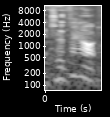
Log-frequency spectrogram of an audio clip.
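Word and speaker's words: Trethowan: How do we pronounce it? Tredowan Brothers, isn't it? Tredowan. I did good, Tredowan.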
